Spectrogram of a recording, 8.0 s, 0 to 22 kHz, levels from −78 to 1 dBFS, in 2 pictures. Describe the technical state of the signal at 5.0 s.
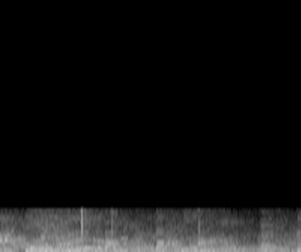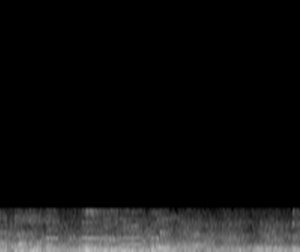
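At 5.0 s the sound is chopped, likely by the voice detector, across 4.56 to 5.10 s, with about 380 ms of real sound replaced by comfort noise. On a spectrogram, detail gives way to flat, featureless noise below 4 kHz; the waveform shrinks to steady low-level hiss.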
